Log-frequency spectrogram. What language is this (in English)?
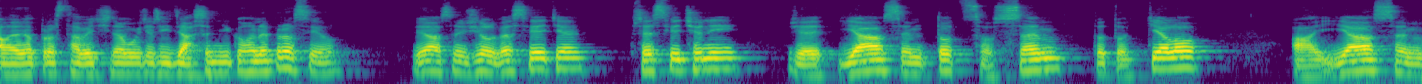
Czech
